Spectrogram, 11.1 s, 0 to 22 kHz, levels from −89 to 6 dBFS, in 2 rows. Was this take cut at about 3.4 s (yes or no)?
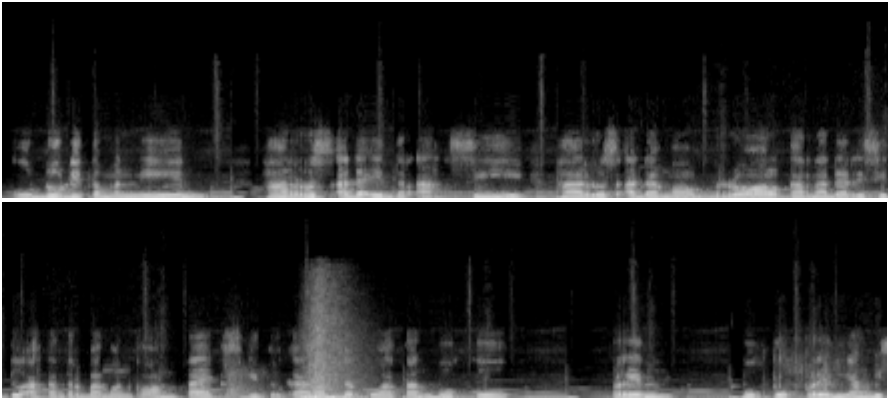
no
